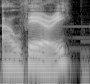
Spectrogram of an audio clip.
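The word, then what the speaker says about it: Alveary: our Apiaries into an alvary right alvary that's pronounced alvier now how do you make an alvary well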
